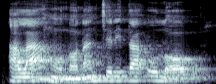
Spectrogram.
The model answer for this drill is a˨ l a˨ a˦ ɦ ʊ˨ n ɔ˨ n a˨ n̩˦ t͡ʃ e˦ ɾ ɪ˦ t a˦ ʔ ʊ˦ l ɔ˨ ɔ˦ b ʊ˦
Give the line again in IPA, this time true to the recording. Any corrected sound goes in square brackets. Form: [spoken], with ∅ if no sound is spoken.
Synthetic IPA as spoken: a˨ l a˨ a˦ ɦ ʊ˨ n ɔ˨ n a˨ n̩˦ t͡ʃ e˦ ɾ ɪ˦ t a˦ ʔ ʊ˦ l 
